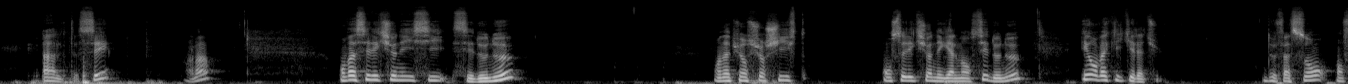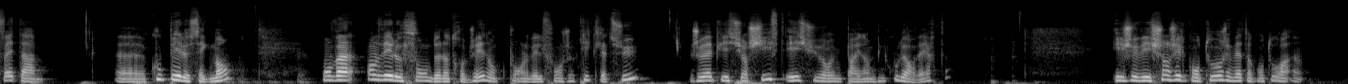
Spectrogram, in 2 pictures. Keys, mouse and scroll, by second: 1.3 ctrl+alt+c, 2.5 click, 3.6 click, 5.4-6.8 middle drag, 8.2-9.4 shift+drag, 11.7 click, 19.4 click, 22.9 shift+click, 25.4 right click, 26.6 click.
